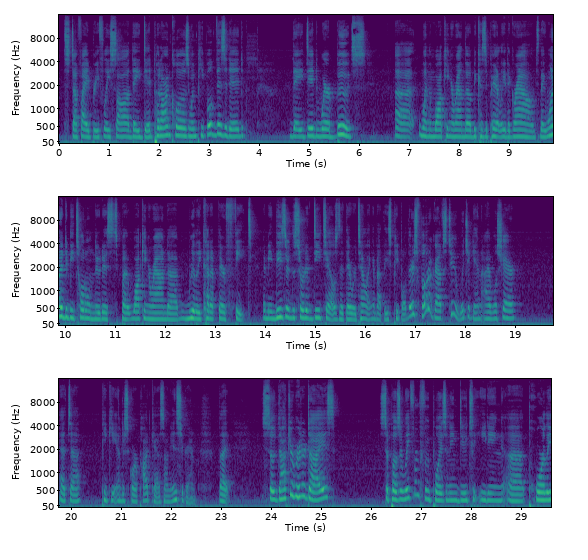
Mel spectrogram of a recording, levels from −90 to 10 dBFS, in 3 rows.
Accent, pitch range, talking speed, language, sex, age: American, 185-230 Hz, 170 wpm, English, female, 40-59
